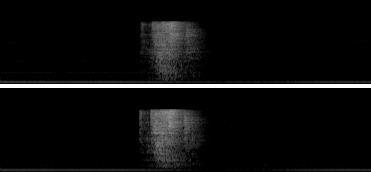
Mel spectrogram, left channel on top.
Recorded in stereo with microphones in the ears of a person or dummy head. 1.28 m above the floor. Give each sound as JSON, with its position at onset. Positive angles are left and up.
{"t": 1.4, "sound": "tearing paper", "side_deg": -55, "distance_m": 2.0}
